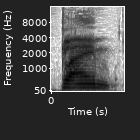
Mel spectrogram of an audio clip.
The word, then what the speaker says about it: climb: Monkey, summer, climb, autumn, palm. In climb, B is silent, as in comb, bomb, tomb.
